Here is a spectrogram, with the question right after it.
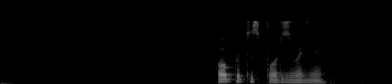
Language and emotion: Russian, neutral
